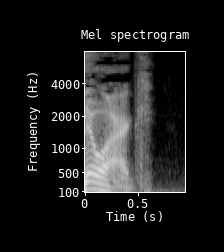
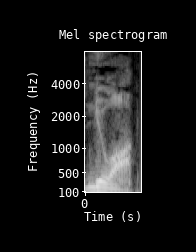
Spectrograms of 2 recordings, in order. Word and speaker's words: Newark: Nowhere in that book is there a poem about the blonde chick I had in the apartment in Newark. Oh, and it is pronounced Newark, Delaware. It's not Newark. Newark is New Jersey. Newark is Delaware.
